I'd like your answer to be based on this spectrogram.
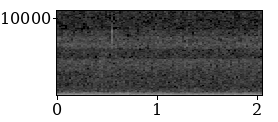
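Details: A Philips Respironics DreamStation CPAP with its ramp used to temporarily lower pressure, easing up over about 15 minutes: a steady low hum and soft airflow hiss; CPAP airflow at reduced ramp pressure.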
